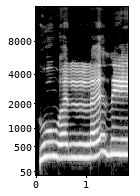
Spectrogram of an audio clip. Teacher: वाव को लाम मुशद्दद के साथ मिलाया जाएगा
